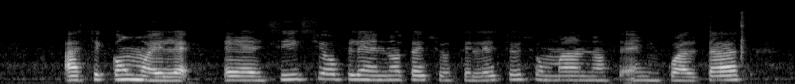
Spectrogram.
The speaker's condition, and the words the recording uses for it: Cerebral palsy. Tengo un diagnóstico de parálisis cerebral es decir, que tengo poco equilibrio, dificultad al caminar, al hablar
